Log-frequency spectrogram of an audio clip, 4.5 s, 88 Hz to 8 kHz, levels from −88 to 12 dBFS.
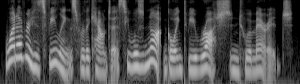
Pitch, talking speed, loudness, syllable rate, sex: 220 Hz, 215 wpm, -22 LUFS, 5.4 syllables/s, female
